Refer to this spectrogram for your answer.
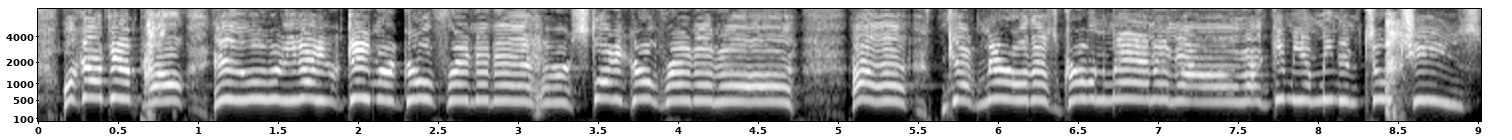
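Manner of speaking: very high, halting rambling delivery. Redoing a quoted remark as Jim Cornette would say it: Jim Cornette voice. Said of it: "redo that in Cornette's voice".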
